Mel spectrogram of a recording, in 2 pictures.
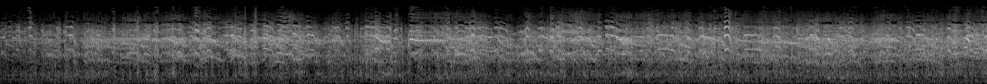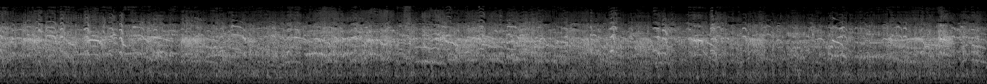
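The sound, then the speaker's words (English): Common and roseate terns at a nesting colony on an island off Guilford, Connecticut, in Long Island Sound. Many shrill, harsh cries overlap into a continuous, agitated clamor for about twenty seconds, with no talking. “It's one of the tern's last safe retreats. No wonder their cries sound so angry.”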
